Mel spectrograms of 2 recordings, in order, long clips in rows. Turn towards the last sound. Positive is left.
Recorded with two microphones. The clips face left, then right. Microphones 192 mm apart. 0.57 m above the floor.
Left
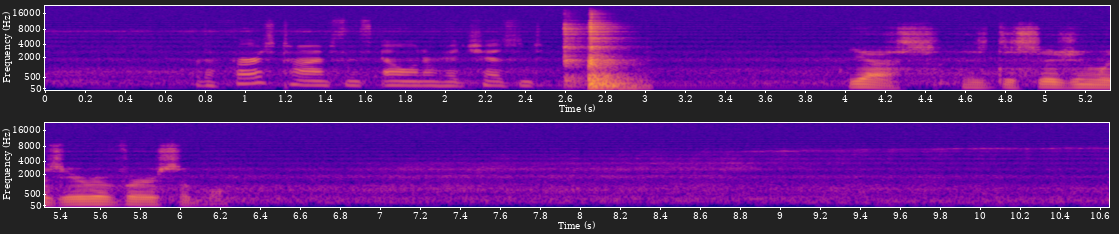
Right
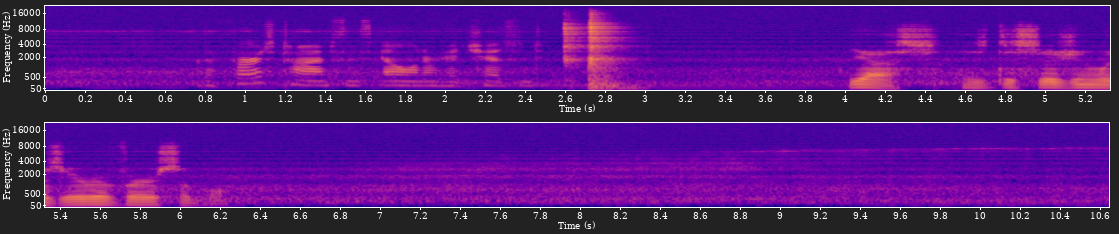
turn(degrees=-5)  # may be behind; listen again after turning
